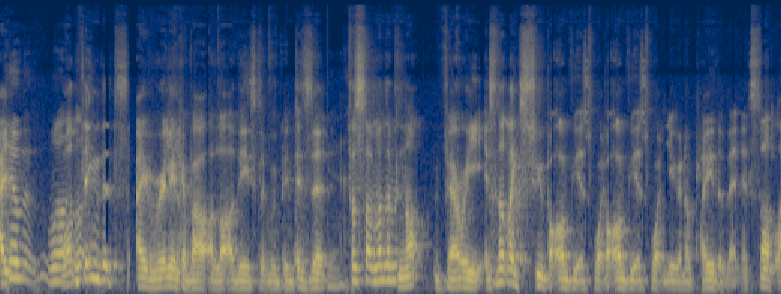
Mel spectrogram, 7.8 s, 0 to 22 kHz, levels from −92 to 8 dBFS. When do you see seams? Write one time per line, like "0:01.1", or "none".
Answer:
0:01.3
0:01.8
0:02.6
0:02.9
0:03.9
0:06.0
